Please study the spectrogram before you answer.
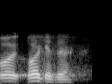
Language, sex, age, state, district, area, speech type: Tamil, male, 18-30, Tamil Nadu, Ranipet, rural, conversation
